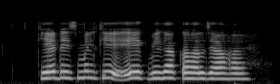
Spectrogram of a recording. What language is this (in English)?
Magahi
